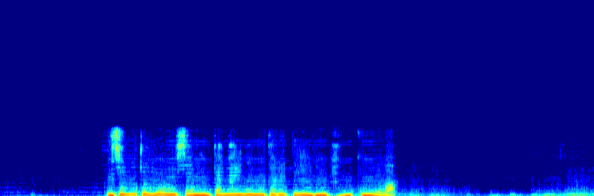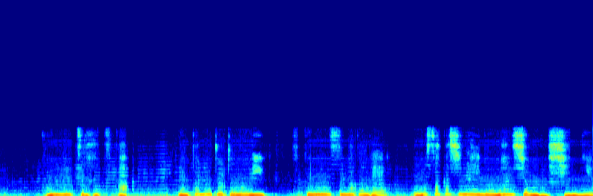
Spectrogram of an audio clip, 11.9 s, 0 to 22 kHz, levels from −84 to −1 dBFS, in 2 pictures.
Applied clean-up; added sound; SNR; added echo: neural separator model SepFormer DNS4.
